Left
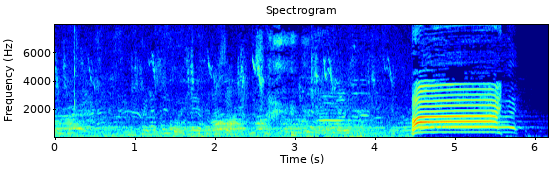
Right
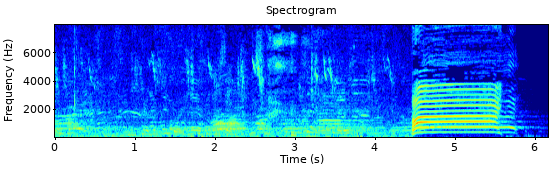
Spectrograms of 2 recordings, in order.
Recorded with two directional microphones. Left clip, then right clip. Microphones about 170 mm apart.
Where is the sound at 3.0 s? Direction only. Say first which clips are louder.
Left 2 dB; 20° right (ahead or behind).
